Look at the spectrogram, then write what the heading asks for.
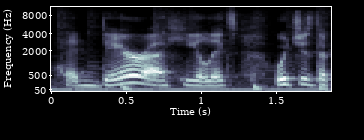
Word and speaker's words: Hedera helix: that are new to the channel I actually mispronounced hedera Helix which is the correct way to say um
